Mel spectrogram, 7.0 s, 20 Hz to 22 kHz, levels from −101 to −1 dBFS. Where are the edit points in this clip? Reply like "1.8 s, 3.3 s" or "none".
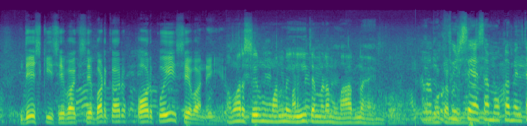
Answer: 2.9 s, 5.5 s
